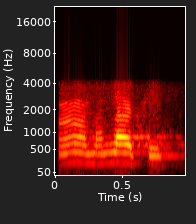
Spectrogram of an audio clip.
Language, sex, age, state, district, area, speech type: Odia, female, 30-45, Odisha, Nayagarh, rural, conversation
